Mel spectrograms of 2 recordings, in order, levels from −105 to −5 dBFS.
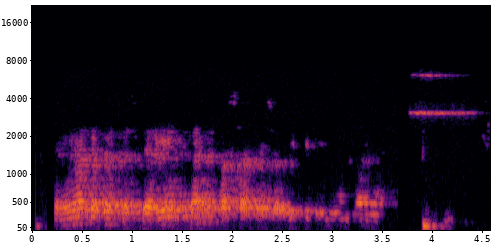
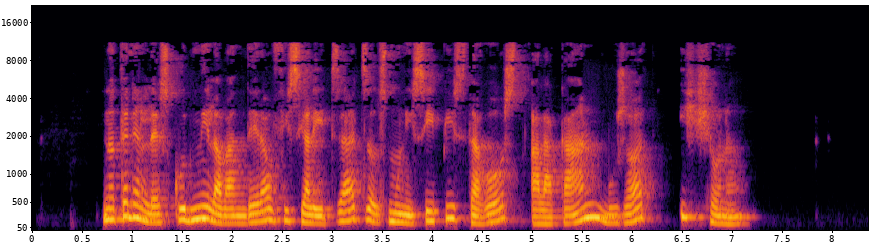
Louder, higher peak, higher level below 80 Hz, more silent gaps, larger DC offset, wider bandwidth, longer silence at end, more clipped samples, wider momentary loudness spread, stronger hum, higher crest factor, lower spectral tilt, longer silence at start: second, -43 LUFS vs -25 LUFS; second, -26 dBFS vs -8 dBFS; about the same, -64 dBFS vs -68 dBFS; first, 0.14-0.21 s, 3.65-3.76 s vs none; neither; second, 6.6 kHz vs 11.5 kHz; second, 0.15 s vs 1.2 s; neither; first, 13 LU vs 7 LU; neither; about the same, 18 dB vs 16 dB; about the same, -4.5 dB/octave vs -5.5 dB/octave; second, 0.05 s vs 0.7 s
